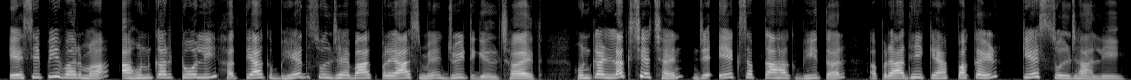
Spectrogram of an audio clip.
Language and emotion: Maithili, neutral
